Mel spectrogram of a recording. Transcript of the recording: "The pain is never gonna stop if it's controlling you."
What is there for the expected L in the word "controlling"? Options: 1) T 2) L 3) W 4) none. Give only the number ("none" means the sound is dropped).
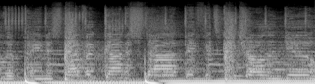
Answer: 2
